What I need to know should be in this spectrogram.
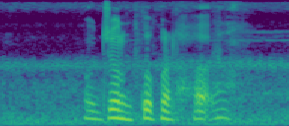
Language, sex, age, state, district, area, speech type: Santali, female, 30-45, West Bengal, Uttar Dinajpur, rural, spontaneous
